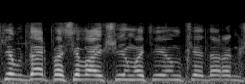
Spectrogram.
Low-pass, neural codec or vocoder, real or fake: 7.2 kHz; none; real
